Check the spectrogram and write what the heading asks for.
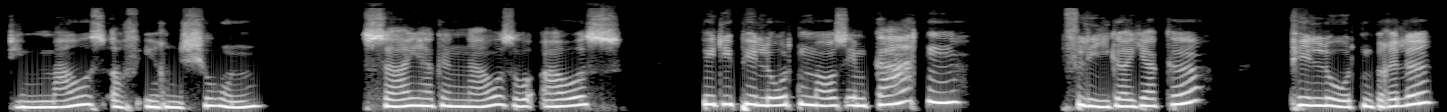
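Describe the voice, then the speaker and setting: A woman author reading her children's book aloud in a slow, deliberate storytelling manner. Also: on the high side, a little mellow, no room sound.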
